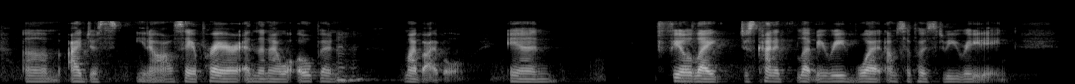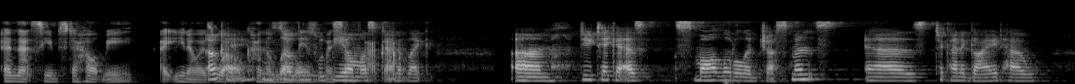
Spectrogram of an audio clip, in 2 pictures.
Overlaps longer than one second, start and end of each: 12.8-14.8

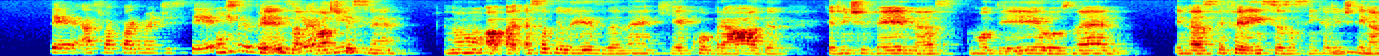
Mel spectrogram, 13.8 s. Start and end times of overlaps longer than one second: 2.1-4.0

